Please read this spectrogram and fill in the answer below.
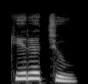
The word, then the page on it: ಕಿರಚು: kiracu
